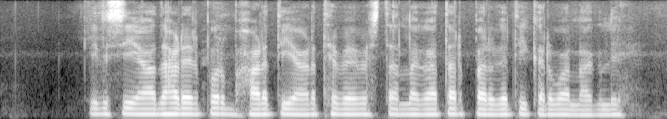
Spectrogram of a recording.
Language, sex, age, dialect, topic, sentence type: Magahi, male, 36-40, Northeastern/Surjapuri, agriculture, statement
